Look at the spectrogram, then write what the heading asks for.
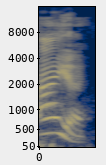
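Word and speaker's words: heir: Just like this देयर इज one more word आयर। एच is silent इसलिए हम लोग इसको कहते हैं आयर।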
